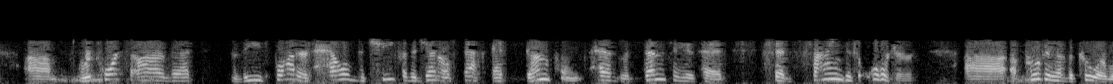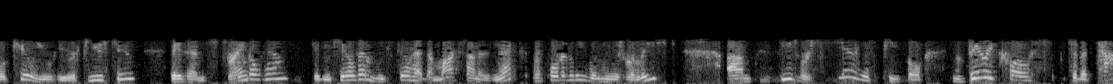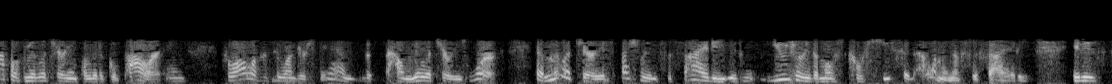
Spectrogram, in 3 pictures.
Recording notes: Joined in on a Members Conference Call.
